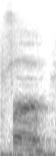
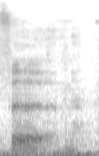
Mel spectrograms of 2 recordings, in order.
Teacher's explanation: this hard R sound is uniquely American.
